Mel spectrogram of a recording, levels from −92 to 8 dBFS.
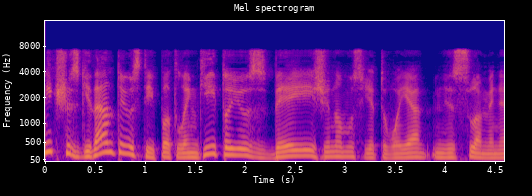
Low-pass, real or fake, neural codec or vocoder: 7.2 kHz; fake; codec, 16 kHz, 1.1 kbps, Voila-Tokenizer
